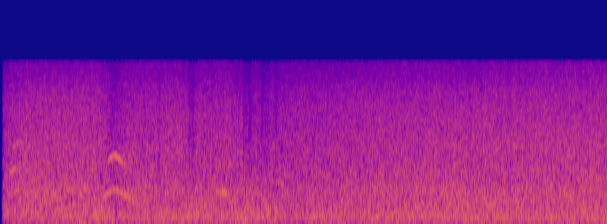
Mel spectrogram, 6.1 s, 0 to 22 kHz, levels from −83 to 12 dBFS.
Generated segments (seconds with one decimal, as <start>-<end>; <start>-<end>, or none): none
